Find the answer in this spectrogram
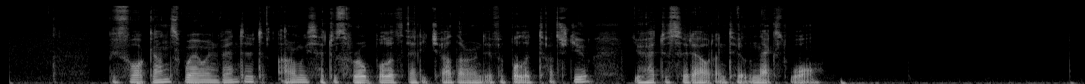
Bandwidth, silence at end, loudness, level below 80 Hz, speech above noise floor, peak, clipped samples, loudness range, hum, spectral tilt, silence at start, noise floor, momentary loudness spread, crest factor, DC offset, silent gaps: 16.5 kHz; 0.1 s; -31 LUFS; -46 dBFS; 30 dB; -8 dBFS; under 0.1%; 5 LU; none; -6 dB/octave; 0.1 s; -60 dBFS; 8 LU; 22 dB; under 0.1%; none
